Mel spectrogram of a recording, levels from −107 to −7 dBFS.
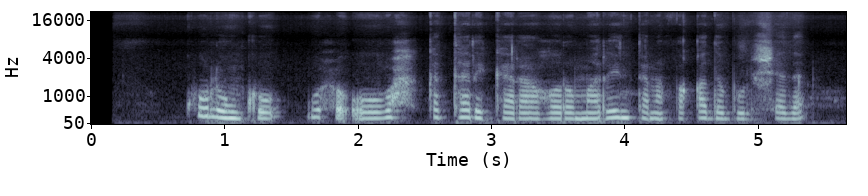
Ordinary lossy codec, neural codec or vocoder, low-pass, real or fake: none; vocoder, 44.1 kHz, 128 mel bands every 256 samples, BigVGAN v2; none; fake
